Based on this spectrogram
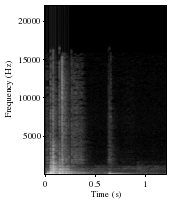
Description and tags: Scraping a plank. Recorded in Stereo (XY) with Rode NT4 in Zoom H4.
